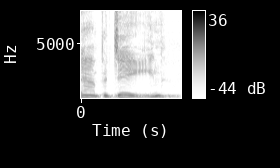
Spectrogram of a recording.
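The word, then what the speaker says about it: abrdn: plc except it's about a b r d n the new name pronounced aberdeen helpful will be of a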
